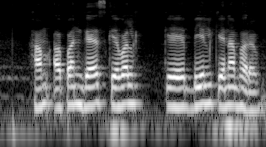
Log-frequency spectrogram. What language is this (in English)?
Maithili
